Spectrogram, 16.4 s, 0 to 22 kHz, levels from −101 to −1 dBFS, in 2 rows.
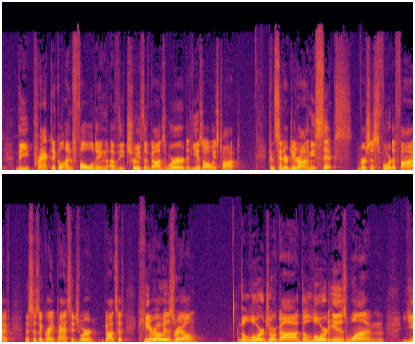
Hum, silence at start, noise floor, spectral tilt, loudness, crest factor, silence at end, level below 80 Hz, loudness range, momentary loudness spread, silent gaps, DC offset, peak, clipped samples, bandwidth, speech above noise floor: none; 0.05 s; -55 dBFS; -4.5 dB/octave; -17 LUFS; 18 dB; 0 s; -56 dBFS; 3 LU; 13 LU; none; under 0.1%; 0 dBFS; under 0.1%; 19 kHz; 37 dB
